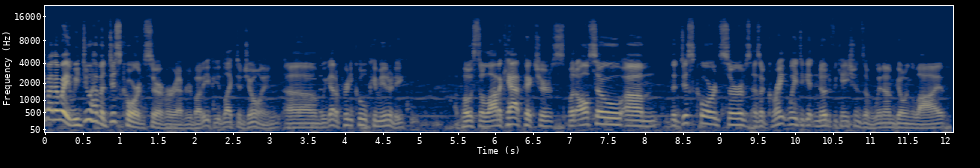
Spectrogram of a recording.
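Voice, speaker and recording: A man talks at a very fast pace over background music. His pitch is medium for a man, with very wide swings. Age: 30s. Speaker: gaming streamer. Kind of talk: live stream chat. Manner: animated.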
